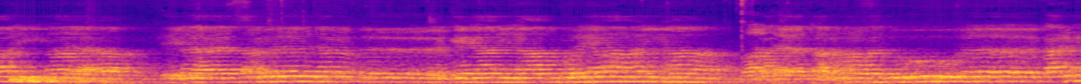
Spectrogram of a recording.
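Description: Devotional hymn chanting in long, held, slowly wavering notes, with short breaths or pauses about one and a half seconds in and again near seven and a half seconds.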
